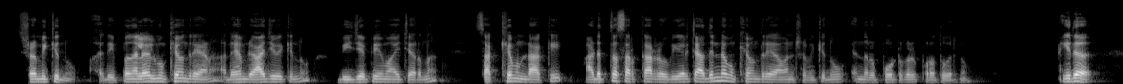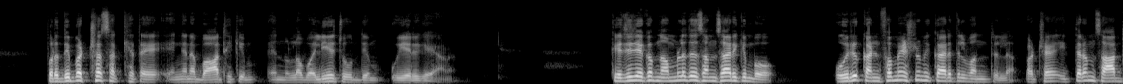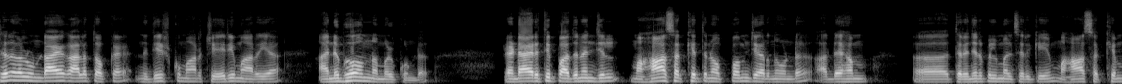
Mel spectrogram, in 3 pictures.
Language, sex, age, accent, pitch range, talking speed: Malayalam, male, 40-59, native, 120-150 Hz, 100 wpm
